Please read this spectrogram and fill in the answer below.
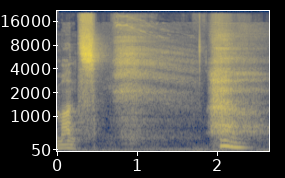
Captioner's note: sniffs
